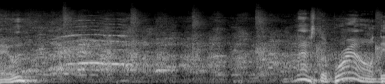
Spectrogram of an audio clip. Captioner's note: audience laughing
